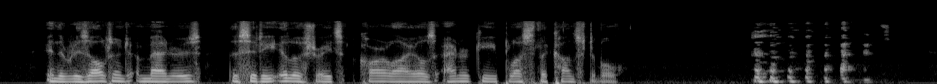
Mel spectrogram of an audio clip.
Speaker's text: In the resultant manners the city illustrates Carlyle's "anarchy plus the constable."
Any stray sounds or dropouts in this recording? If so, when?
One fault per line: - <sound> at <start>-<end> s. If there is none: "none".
- laugh at 7.5-8.9 s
